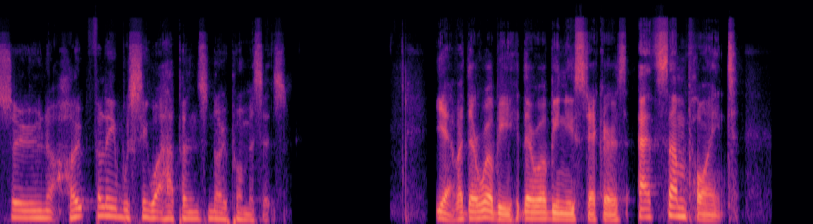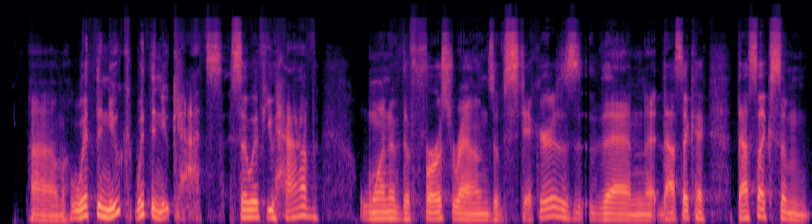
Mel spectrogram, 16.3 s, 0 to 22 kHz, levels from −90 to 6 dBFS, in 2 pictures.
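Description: Throughout, the speech sounds hoarse and slightly robotic, typical of Opus voice compression in hybrid mode, whose coarse excitation coding fits roughly 16 kbps.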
